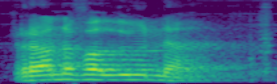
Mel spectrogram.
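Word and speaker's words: Ranavalona: The O there is pronounced U. Ranavaluna.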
